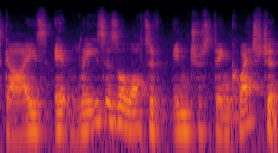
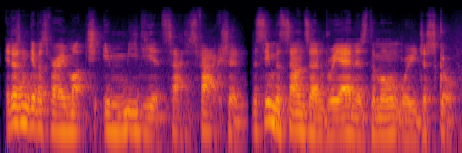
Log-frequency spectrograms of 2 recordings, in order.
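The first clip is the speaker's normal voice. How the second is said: usual speaking voice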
